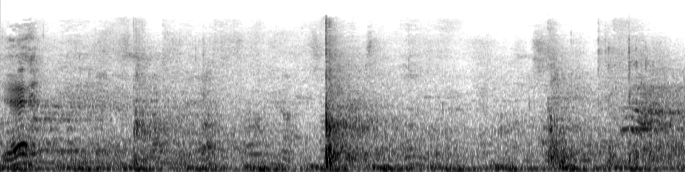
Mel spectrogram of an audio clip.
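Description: Tennis balls are struck with rackets in a large echoing hall.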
